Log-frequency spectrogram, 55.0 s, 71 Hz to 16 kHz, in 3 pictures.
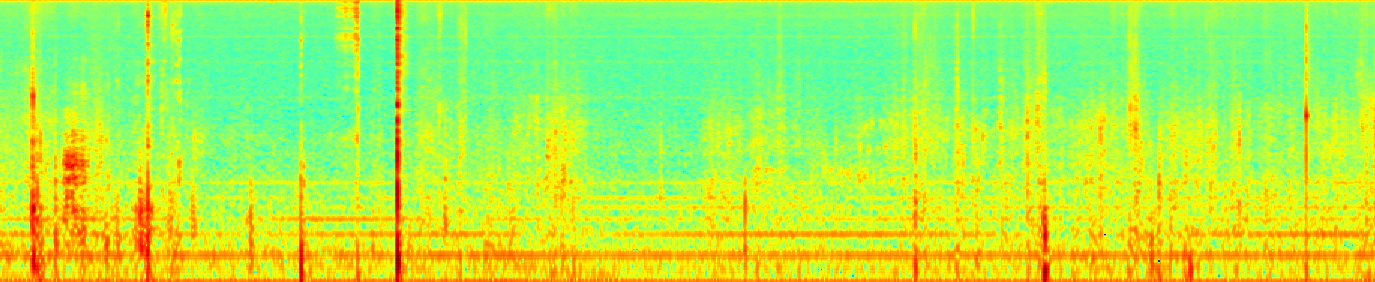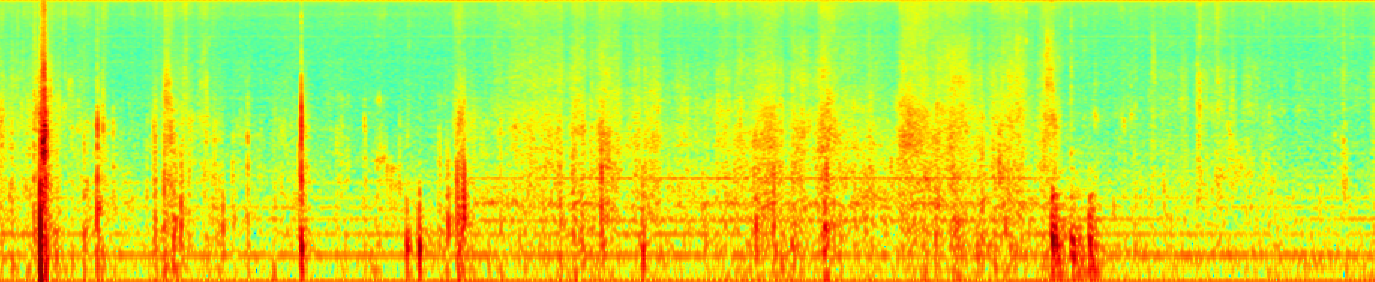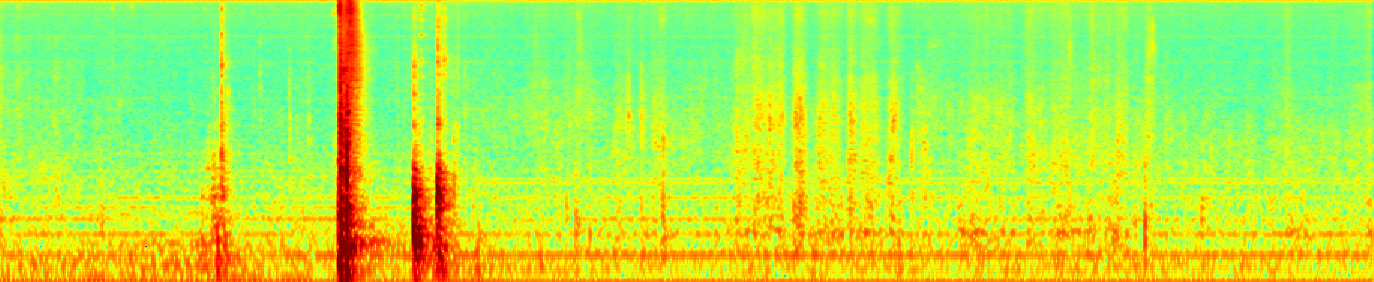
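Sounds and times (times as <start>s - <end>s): steady low hum: 0.0s - 54.9s
leather cover rustling and rubbing: 9.5s - 37.6s, 43.8s - 54.9s.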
